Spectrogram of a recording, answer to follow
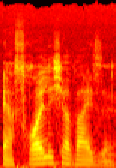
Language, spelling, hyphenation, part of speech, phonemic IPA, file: German, erfreulicherweise, er‧freu‧li‧cher‧wei‧se, adverb, /ɛɐ̯ˈfʁɔɪ̯lɪçɐˌvaɪ̯zə/, De-erfreulicherweise.ogg
- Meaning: happily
